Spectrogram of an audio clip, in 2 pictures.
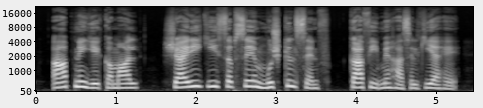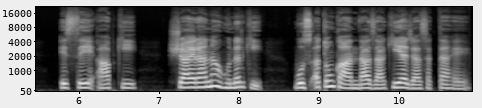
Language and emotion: Urdu, neutral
